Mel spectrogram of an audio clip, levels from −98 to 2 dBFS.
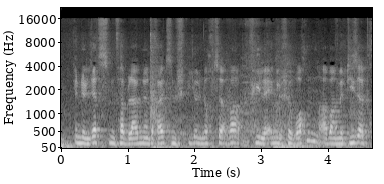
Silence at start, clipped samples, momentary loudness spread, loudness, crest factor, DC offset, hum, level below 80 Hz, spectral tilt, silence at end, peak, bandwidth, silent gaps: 0 s; under 0.1%; 5 LU; -22 LUFS; 16 dB; under 0.1%; none; -38 dBFS; -6 dB/octave; 0 s; -6 dBFS; 16.5 kHz; none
